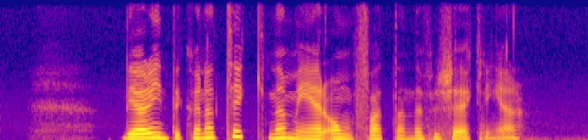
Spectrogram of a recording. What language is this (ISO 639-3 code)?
swe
